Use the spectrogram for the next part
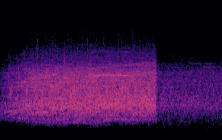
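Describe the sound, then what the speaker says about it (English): A steady wash of applause swells in, holds at an even level, then abruptly drops to a quieter continuous clapping, sounding like a canned or distant crowd with no voices over it. "Round of applause."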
